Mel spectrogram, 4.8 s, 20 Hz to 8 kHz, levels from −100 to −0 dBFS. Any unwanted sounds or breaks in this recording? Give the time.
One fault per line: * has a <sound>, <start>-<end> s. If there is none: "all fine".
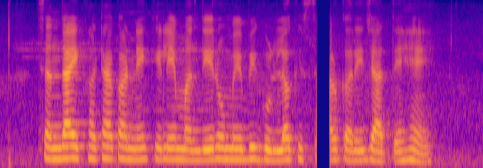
* has a dropout, 3.2-3.3 s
